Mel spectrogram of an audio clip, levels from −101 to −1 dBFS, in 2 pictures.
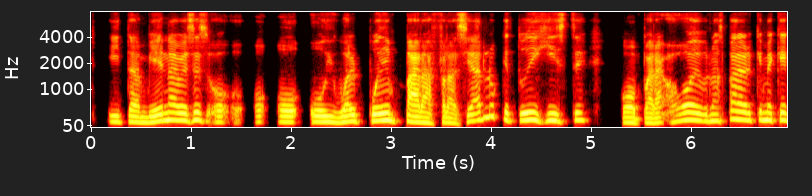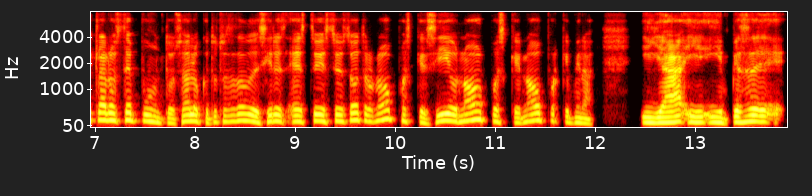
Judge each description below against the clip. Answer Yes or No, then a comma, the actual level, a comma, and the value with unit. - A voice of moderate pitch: Yes, medium, 160 Hz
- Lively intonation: No, average, 4.1 semitones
